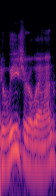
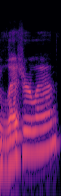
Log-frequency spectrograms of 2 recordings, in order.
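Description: First: It is said with a North American pronunciation. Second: It is said with a British pronunciation. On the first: The speaker calls it wrong. "North Americans will say" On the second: The speaker calls it right. "but it's probably"

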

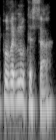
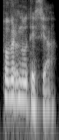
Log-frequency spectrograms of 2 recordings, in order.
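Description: First: The ending has a plain, hard sa sound. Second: The ending has a soft, palatalized sya sound. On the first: "in Polisia they would say povernutisa" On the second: "which at the end has that sya sound"

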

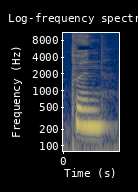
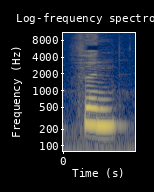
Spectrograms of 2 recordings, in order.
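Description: First: The word begins with a p sound. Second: The word begins with a soft f-like sound. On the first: "Or sometimes pun"

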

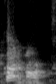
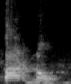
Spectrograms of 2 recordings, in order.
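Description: First: The final t sound is pronounced. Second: The final t sound is silent. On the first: The speaker calls it wrong. "You don't say Carnot" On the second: The speaker calls it right. "You say Carnot. So T is silent"

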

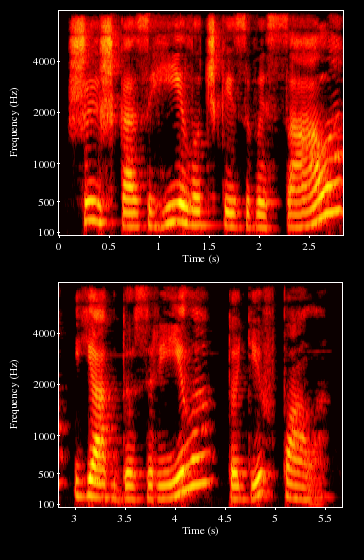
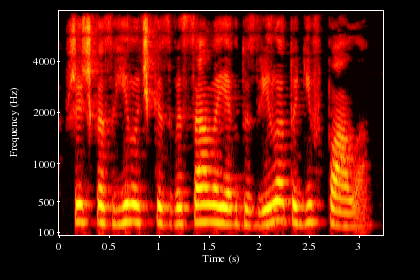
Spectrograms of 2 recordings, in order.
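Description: First: The rhyme is read at a slow pace. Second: The rhyme is read at a fast pace. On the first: "Починаємо читати кожен раз, пришвидшуючи темп" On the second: "кожен раз, пришвидшуючи темп"

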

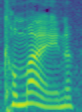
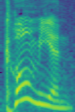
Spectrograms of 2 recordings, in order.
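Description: First: The name ends with a 'main' sound. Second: The name ends with a 'mee-an' sound. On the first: The speaker calls it wrong. "I've been calling it Komain because I didn't know how to pronounce it" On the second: The speaker calls it right. "It's Komian"

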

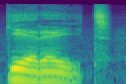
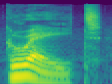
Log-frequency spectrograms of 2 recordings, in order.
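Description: First: An extra vowel separates the g and r. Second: The g and r join with no vowel. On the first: The speaker calls it wrong. "نباید بگیم great" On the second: The speaker calls it right. "اینجا صدایی وجود نداره"

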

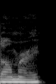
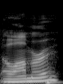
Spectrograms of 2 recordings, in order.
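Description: First: The opening vowel is dropped. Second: The full opening vowel is kept.

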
